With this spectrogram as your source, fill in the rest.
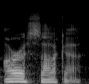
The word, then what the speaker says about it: Arasaka: Am's help with the ending mission, fighting against Arasaka, as they call it. Mm-hmm. Arasaka. It's freaking Arasaka.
